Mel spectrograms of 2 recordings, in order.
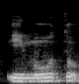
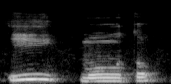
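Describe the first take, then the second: First: Said in the usual way. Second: ईमोतो with the long o stretched out very slowly; teacher stretching the long vowel. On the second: Shown as a demonstration. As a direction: drag out the long sound in ईमोतो. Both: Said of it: "long sound है।".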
